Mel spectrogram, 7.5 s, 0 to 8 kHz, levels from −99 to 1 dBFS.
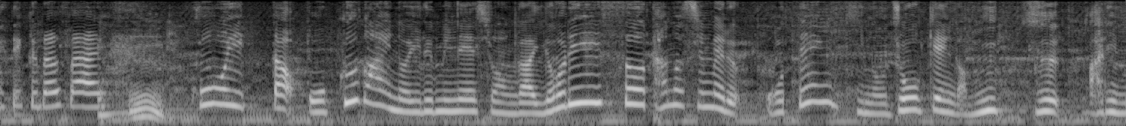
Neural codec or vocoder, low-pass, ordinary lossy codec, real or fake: codec, 16 kHz, 16 kbps, FunCodec, trained on Chinese and English, 50 frames a second; none; none; fake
